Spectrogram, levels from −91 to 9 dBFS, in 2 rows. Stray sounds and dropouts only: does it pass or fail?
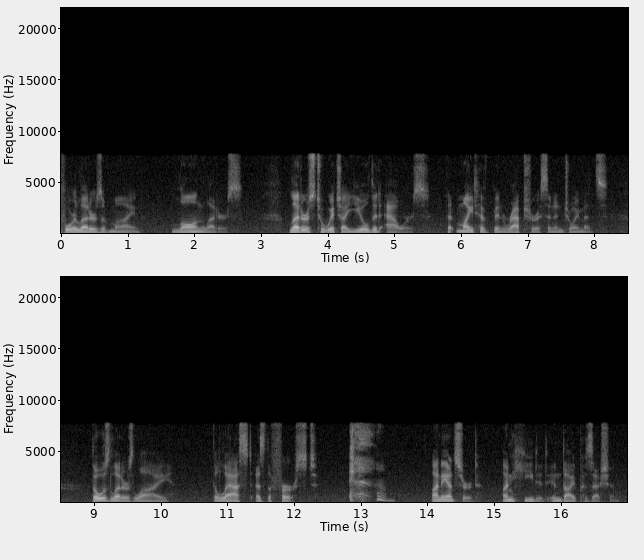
fail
